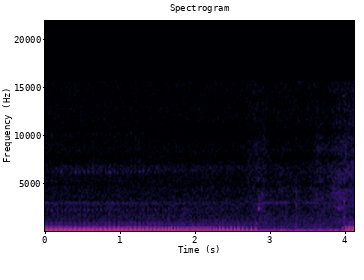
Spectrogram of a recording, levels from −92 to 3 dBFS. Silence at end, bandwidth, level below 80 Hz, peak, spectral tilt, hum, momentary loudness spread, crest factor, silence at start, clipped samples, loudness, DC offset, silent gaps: 0 s; 16 kHz; -62 dBFS; -38 dBFS; -7.5 dB/octave; none; 12 LU; 14 dB; 0 s; under 0.1%; -53 LUFS; under 0.1%; none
